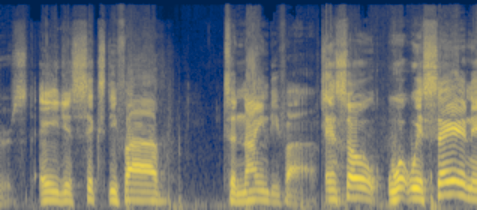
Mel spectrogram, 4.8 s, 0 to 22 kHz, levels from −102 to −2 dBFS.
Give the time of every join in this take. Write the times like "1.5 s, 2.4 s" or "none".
3.1 s

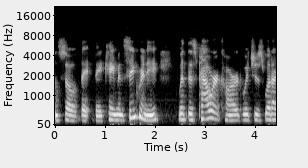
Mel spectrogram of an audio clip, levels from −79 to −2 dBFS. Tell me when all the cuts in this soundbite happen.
none

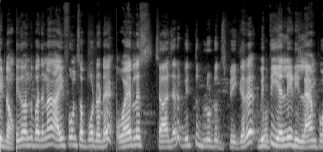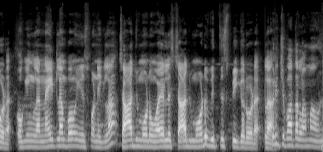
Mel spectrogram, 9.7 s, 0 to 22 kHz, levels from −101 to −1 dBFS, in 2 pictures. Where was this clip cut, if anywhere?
none

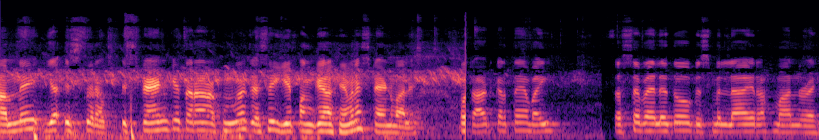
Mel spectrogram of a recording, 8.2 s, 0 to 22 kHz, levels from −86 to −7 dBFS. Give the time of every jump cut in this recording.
4.6 s

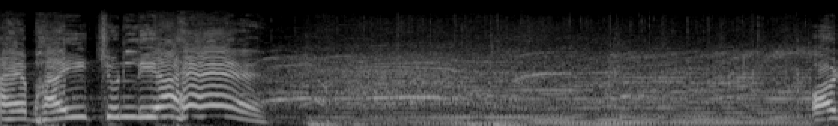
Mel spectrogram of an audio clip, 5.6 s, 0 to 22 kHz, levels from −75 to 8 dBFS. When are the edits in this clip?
none

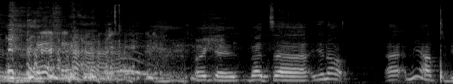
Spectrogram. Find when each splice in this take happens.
none

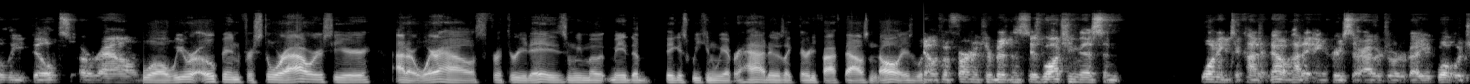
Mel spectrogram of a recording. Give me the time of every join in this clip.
1.4 s, 9.2 s, 10.2 s

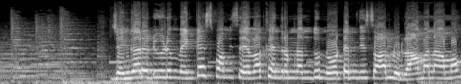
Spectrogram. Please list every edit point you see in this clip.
0.9 s

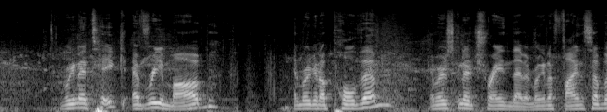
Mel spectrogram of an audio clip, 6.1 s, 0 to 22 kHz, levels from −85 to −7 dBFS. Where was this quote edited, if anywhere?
none

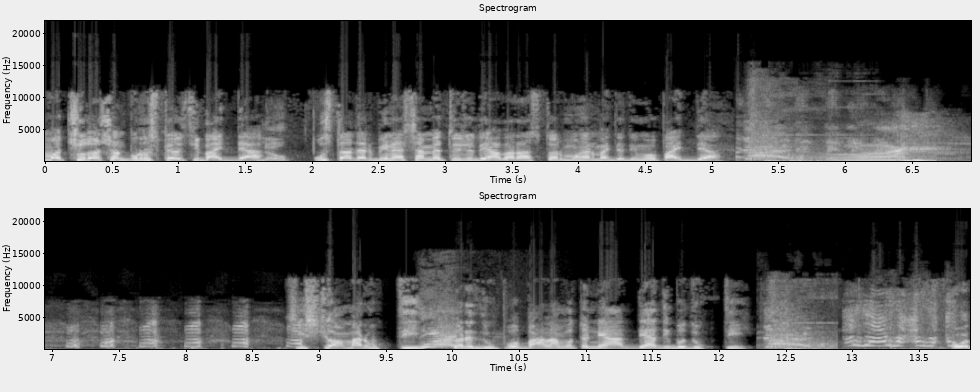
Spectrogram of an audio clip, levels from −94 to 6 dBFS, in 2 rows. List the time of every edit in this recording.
none

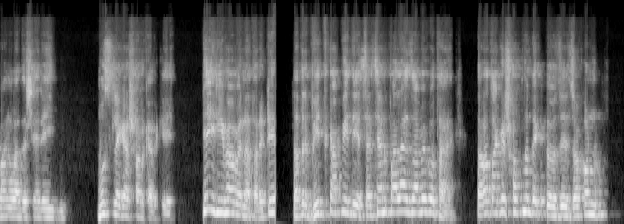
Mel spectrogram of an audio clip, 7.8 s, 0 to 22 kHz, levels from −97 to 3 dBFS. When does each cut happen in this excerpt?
3.5 s

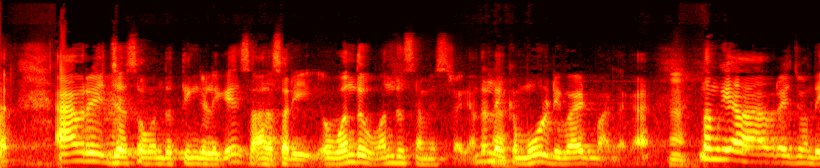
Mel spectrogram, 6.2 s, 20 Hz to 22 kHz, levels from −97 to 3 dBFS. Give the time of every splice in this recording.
none

